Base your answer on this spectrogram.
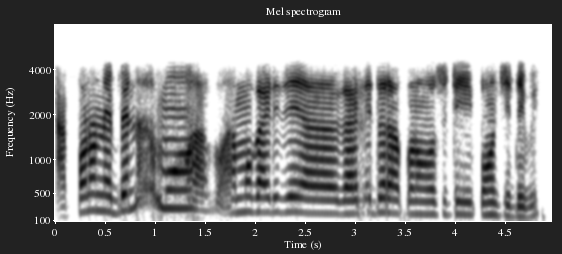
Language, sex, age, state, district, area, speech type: Odia, male, 18-30, Odisha, Jagatsinghpur, rural, conversation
